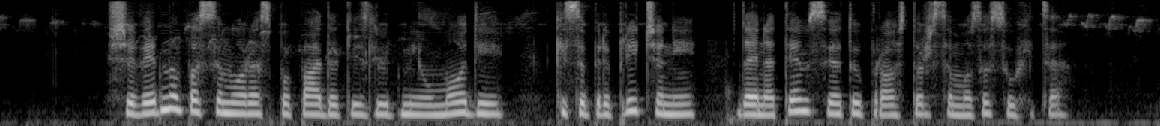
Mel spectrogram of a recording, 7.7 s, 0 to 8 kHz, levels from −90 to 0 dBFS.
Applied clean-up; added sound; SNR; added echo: neural separator model SepFormer DNS4.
